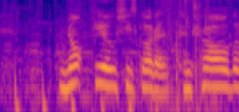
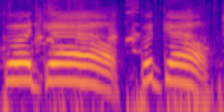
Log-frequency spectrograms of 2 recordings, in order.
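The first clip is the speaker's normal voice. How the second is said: loud praise; 3 semitones higher, 8 dB louder, much slower than usual. Real, not acted. Praising dog loudly.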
